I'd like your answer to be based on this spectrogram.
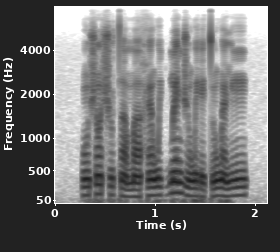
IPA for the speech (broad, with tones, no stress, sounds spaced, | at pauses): ũ˧ ʃ ɔ̃˦ ʃ u˧ t ã˧ m ã˧ h ɛ̃˦ w i˧ ɡ͡b ɛ̃˦ d͡ʒ ũ˧ w i˧ ɾ i˨ t ũ˨˦ w ɛ̃˧ j ĩ˦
